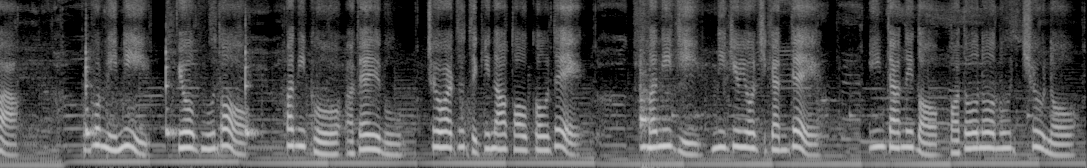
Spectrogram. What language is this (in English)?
Japanese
